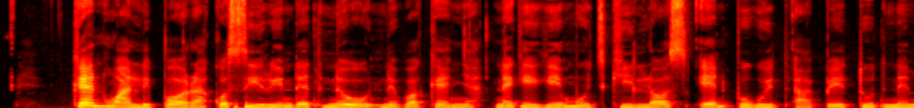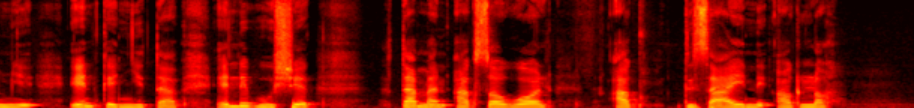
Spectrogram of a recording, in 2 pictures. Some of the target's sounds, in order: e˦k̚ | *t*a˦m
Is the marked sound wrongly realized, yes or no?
no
